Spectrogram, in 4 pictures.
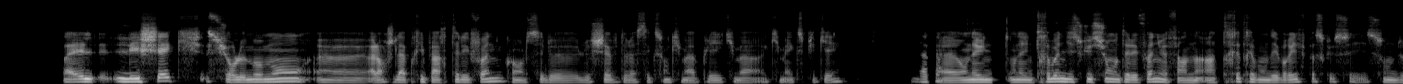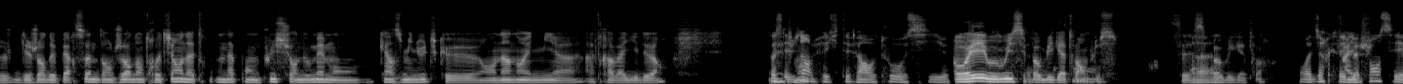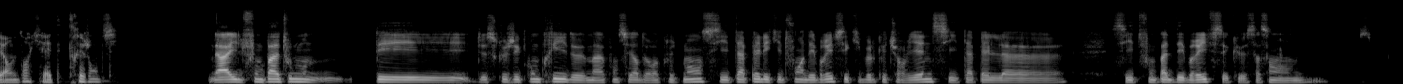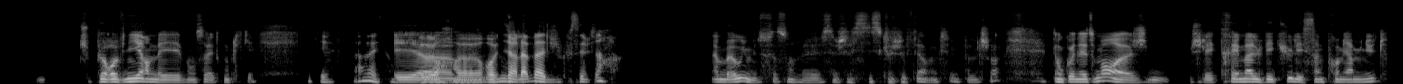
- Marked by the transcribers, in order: other background noise; tapping; laughing while speaking: "c'est bien"; laughing while speaking: "faire"
- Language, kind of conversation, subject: French, podcast, Peux-tu nous parler d’un échec qui t’a fait grandir ?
